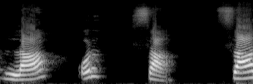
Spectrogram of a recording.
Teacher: ला और सा जब बोलोगे सरोता वाला सा है तो आपका जिह्वा आपके दांत को टच करना चाहिए।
